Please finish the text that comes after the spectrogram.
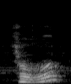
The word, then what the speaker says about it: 乀: The Chinese pronunciation is fu.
